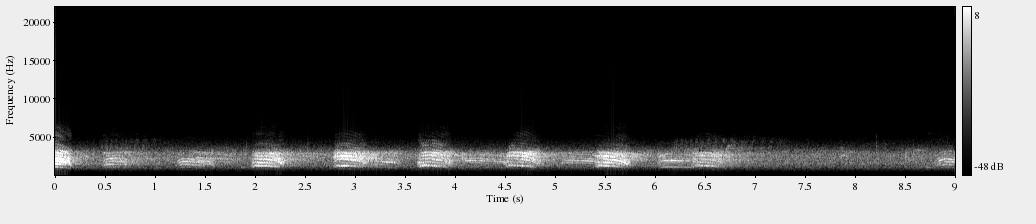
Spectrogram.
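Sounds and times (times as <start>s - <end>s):
crow giving harsh raspy caws: 0.0s - 6.9s, 8.7s - 8.9s
steady background hiss: 0.0s - 8.9s.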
